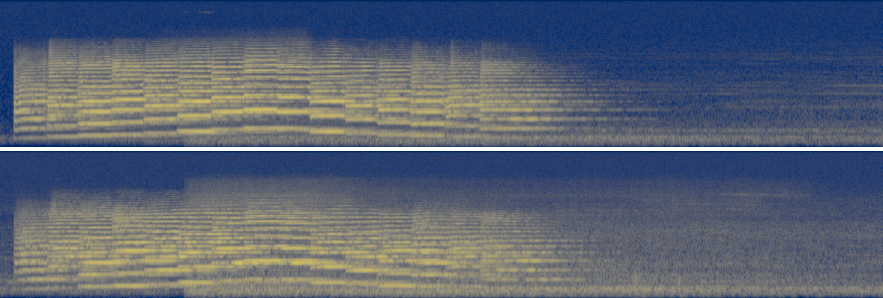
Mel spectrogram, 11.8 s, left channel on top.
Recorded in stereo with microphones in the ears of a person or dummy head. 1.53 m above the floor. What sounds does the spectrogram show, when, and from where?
0.2 s a trumpet: 75° left (ahead or behind), 0.5 m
